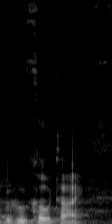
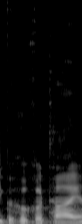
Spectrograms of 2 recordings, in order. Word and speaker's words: Bechukotai: Bechukotai. And now, if you were, you pronounce the second to last syllable with the accent because it's the title. Otherwise, it would be Bechukotai, and that's a lot easier to say, at least for me.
